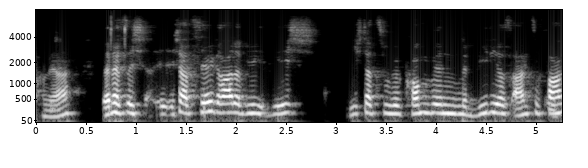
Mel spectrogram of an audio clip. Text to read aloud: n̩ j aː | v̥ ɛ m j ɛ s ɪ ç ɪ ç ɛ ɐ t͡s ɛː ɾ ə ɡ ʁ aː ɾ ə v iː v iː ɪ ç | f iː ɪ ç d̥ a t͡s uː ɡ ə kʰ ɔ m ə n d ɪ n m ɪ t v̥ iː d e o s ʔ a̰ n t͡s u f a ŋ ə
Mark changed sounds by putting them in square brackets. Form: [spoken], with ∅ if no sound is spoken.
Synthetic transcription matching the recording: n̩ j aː | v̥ ɛ [n] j ɛ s ɪ ç ɪ ç ɛ ɐ t͡s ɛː [l] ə ɡ ʁ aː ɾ ə v iː v iː ɪ ç | [v] iː ɪ ç d̥ a t͡s uː ɡ ə kʰ ɔ m ə n [b] ɪ n m ɪ t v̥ iː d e o s ʔ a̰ n t͡s u f a ŋ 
